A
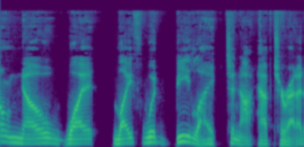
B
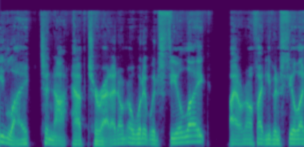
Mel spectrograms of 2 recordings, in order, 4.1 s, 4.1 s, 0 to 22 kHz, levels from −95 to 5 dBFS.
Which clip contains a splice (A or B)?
B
